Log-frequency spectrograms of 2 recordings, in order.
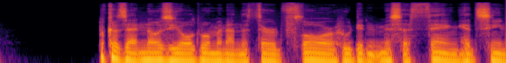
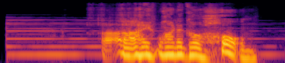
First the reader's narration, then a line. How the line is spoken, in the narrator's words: says in a choked voice, deep and husky sobs following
